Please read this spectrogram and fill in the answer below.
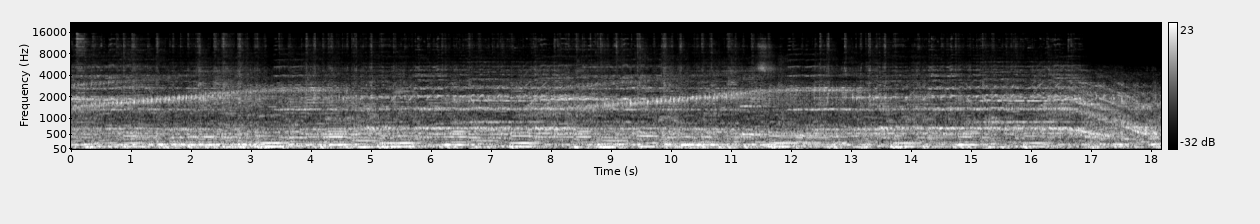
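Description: Amplified steel-string acoustic guitar played as a solo instrumental, with a steady, dense stream of picked notes.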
